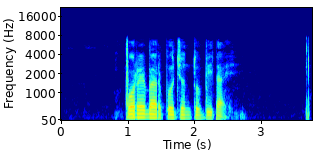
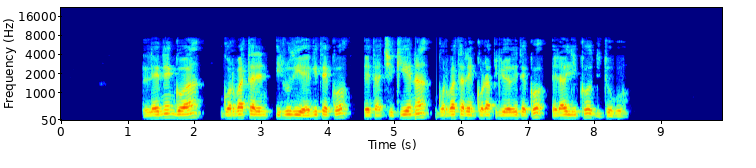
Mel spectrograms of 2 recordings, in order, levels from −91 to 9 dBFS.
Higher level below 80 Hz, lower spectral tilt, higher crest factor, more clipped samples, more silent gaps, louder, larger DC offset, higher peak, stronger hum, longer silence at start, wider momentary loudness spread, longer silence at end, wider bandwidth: about the same, -62 dBFS vs -66 dBFS; about the same, -6.5 dB/octave vs -5.5 dB/octave; about the same, 22 dB vs 18 dB; neither; neither; second, -29 LUFS vs -18 LUFS; neither; second, -10 dBFS vs 0 dBFS; neither; second, 0.95 s vs 1.25 s; about the same, 11 LU vs 9 LU; second, 0.05 s vs 1.45 s; about the same, 7.8 kHz vs 7.8 kHz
